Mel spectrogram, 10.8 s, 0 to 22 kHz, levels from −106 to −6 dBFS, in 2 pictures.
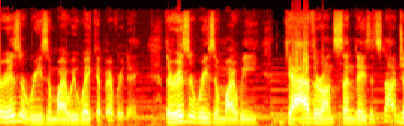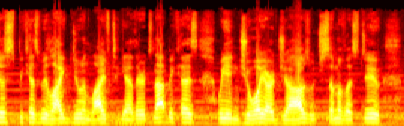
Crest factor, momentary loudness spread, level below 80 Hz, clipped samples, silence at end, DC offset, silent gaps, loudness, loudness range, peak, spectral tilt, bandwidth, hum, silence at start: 14 dB; 10 LU; -50 dBFS; 0.2%; 0.1 s; under 0.1%; none; -15 LUFS; 3 LU; 0 dBFS; -5 dB/octave; 15.5 kHz; none; 0 s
